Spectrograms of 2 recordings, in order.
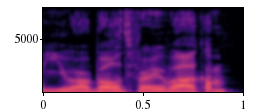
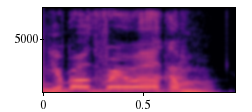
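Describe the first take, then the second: First: It is said plainly, with little feeling. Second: It is said with more feeling and energy.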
